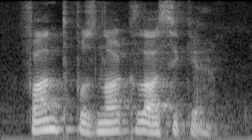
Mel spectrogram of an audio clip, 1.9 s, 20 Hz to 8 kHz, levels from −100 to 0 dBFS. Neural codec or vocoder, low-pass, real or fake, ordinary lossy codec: none; none; real; none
